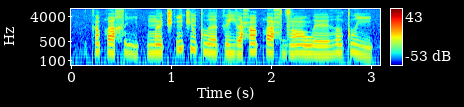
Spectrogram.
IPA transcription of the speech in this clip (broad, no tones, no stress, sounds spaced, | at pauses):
k ə̃ qʷ ɛ χ ɾ i̤ | m ə̃ t͡ʃʼ ĩ t͡ʃ ĩ tʷ əː k ʏ j ə ħ ɔ̃ qʷ a ħ d͡z ɔ̃ː w øː ɦ ɤ tʷ i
